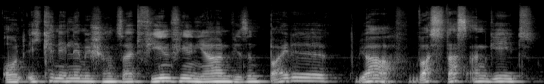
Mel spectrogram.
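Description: A man's voice: medium pitch, steady tone, normal speed. A man hosting a casual podcast, chatty and jokey, often repeating words for emphasis. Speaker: podcast host.

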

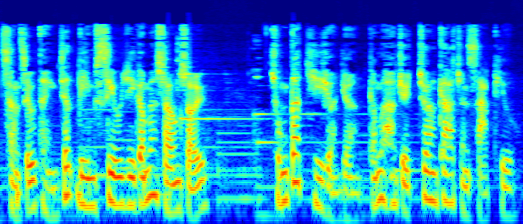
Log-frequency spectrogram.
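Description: A man's voice: medium pitch, expressive, normal speed, faint music behind. A man with a Hong Kong Cantonese accent narrating a supernatural radio drama in a dramatic storytelling style.

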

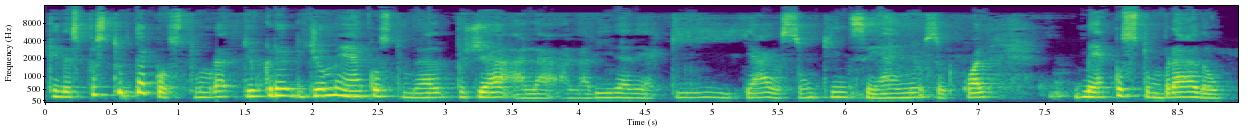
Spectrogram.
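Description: A woman's voice: fairly low pitch, normal speed, mellow. A woman with a Mexican accent, a podcast guest speaking casually from her own personal experience. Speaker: interview guest, coach.

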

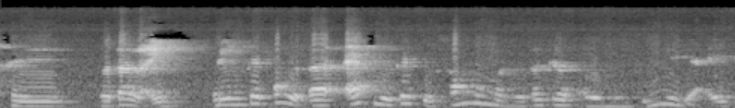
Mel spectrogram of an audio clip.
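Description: A woman's voice: mid-range voice, expressive, very fast, muffled recording, a little hiss or hum. A young woman with a southern Vietnamese accent, chatting casually as a podcast guest and thinking aloud with repeated phrases. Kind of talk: casual conversational podcast chat. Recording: roomy echo, faint music behind. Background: faint music.

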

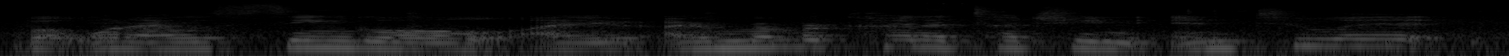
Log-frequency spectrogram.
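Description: A woman's voice: mid-range voice, fairly quick, slight background noise. A woman in her late thirties on a casual podcast, hesitant and laid back with many "um"s. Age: 30s. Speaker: co-host. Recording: echoey room.

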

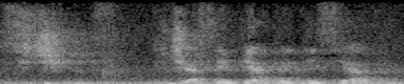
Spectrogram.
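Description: High-voiced girlish teenager played by an actress. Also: close to an everyday voice. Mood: frank, dismissive. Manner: eager, halting, repeats words. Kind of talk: Soviet stage-trained radio play acting. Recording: echoey, noisy old 1970s radio recording, distant.

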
